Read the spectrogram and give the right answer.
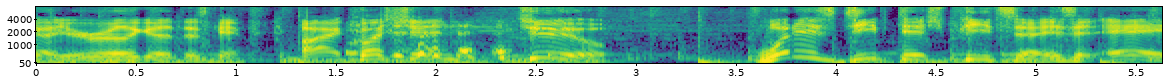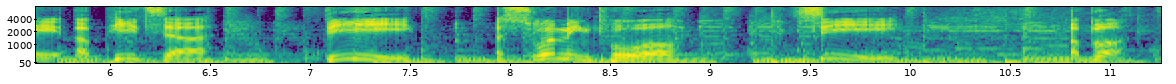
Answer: I think I'm going to go with A again.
